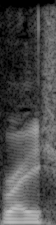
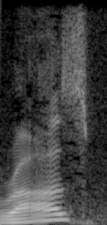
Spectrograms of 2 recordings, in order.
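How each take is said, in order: First: The name ends with an 'sh' sound. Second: The name ends with a 'z' sound. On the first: This is the name's original pronunciation. The speaker calls it right. "The technical actual pronunciation is Raish" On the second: This is how the show says the name. The speaker calls it wrong. "because in this show they're calling him Raz"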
